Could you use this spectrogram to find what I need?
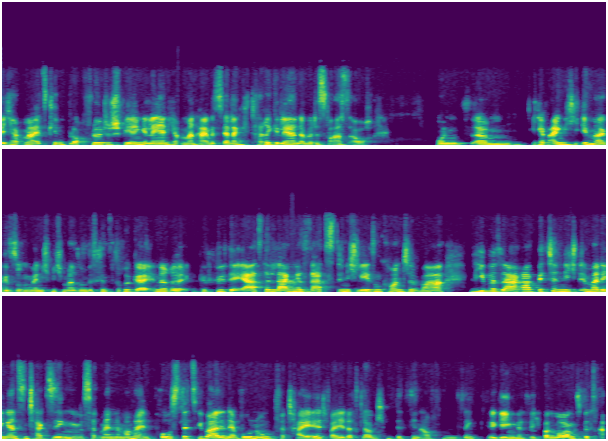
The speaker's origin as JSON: {"language": "German", "town": "Aachen", "region": "North Rhine-Westphalia", "country": "Germany", "said": "Ich komme ja aus Aachen"}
